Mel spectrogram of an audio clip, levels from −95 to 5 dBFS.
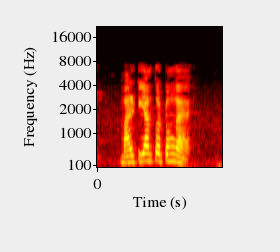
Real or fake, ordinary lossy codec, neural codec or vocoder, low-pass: real; AAC, 32 kbps; none; 7.2 kHz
